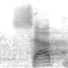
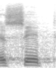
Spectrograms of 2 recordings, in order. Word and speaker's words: SAP: it's a German word SAP means a pig there never says SAP you have to say s ap you have to mention that huh SAP if you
